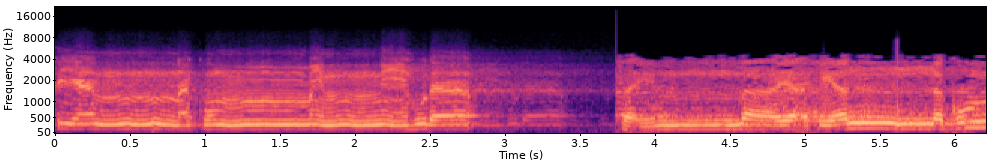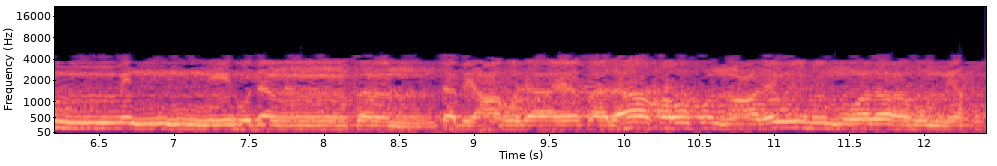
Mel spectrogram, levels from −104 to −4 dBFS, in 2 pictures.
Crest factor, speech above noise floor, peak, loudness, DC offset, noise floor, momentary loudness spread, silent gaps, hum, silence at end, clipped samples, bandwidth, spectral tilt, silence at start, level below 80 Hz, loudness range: 12 dB; 25 dB; -8 dBFS; -22 LUFS; under 0.1%; -46 dBFS; 5 LU; none; none; 0 s; under 0.1%; 7.2 kHz; -7.5 dB/octave; 0 s; -62 dBFS; 4 LU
